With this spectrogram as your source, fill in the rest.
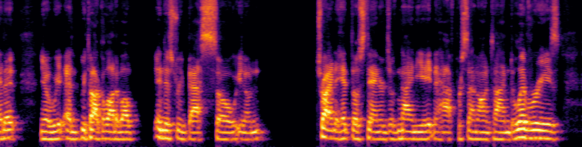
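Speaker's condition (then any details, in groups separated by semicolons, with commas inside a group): No condition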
